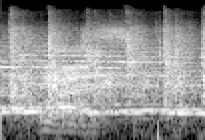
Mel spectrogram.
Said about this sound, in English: So ghosting, cutting off communication with someone you're dating without explanation. By round of applause, who's been ghosted in this room?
